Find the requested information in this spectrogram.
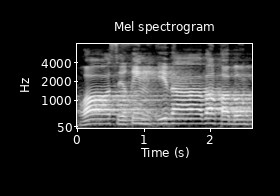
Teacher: غاسقین تنوین کے بعد حمزہ آیا ہے اور حمزہ حروف حلقی میں سے ہے تو صرف اظہار ہوگا، غنہ نہیں ہوگا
